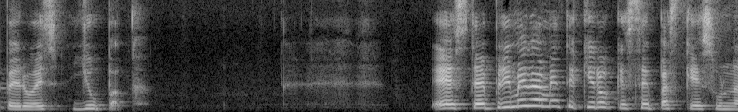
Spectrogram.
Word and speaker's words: IUPAC: IUPAC se pronuncia, pero es IUPAC.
